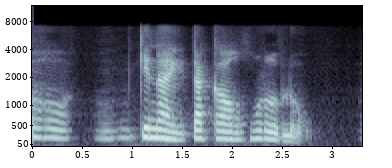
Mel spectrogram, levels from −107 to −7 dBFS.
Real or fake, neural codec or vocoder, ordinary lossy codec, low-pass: fake; codec, 16 kHz, about 1 kbps, DyCAST, with the encoder's durations; Opus, 64 kbps; 7.2 kHz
